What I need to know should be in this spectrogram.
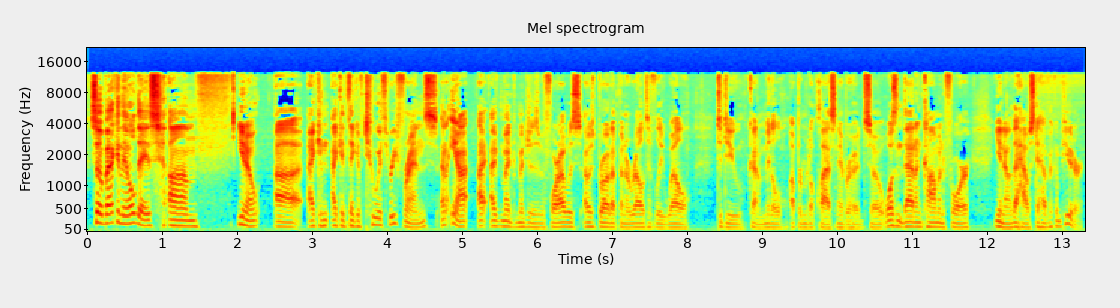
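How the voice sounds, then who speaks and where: A man's voice: lowish voice, fast, fairly bright tone. A middle-aged man co-hosting a podcast, reminiscing in casual chat with jokes and lots of fillers. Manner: storytelling, joking, many fillers.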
